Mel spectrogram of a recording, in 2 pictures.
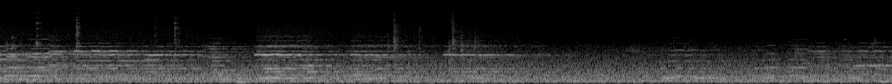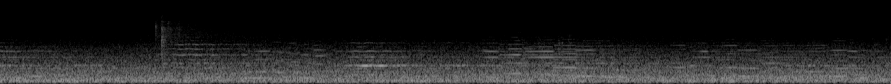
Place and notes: {"title": "Urspelt, Chateau d Urspelt - Urspelt, chateau, inner courtyard", "date": "2012-08-06 21:10:00", "description": "An einem windigen Sommerabend im Innenhof des renovierten Schlosses von Urspelt, das in ein vier Sterne Hotel und Restaurant umgebaut wurde.\nDie Klänge der windigen Abendstimmung mit klassischer Musik aus Lautsprechern im Garten des Innenhofs. Im Hintergrund ein paar Gäste an Tischen und Schritte im Kies.\nOn a windy summer evening inside the inner couryard of the renovated old manison, that nowadays is a four star hotel and restaurant. The sounds of the windy evening atmosphere with classical music coming fromspeakers inside the garden. In the background some guests at tables and steps on gravel ground.", "latitude": "50.08", "longitude": "6.05", "altitude": "477", "timezone": "Europe/Luxembourg"}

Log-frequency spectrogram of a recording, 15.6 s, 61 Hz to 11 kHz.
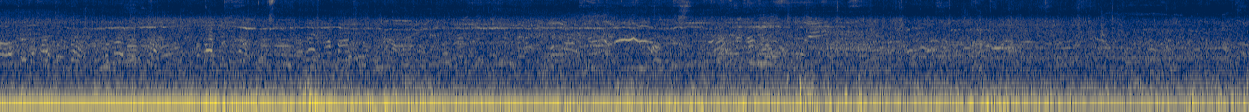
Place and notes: {"title": "Zhuwei Fish Harbor, Dayuan District, Taoyuan City - Walking in the market", "date": "2016-11-20 15:04:00", "description": "Walking in the market, Many tourists, wind", "latitude": "25.12", "longitude": "121.24", "altitude": "7", "timezone": "Asia/Taipei"}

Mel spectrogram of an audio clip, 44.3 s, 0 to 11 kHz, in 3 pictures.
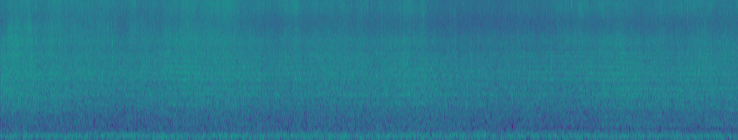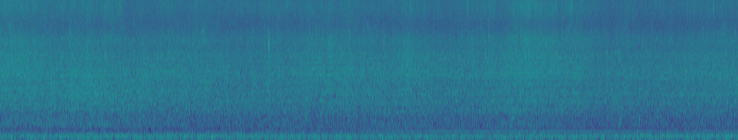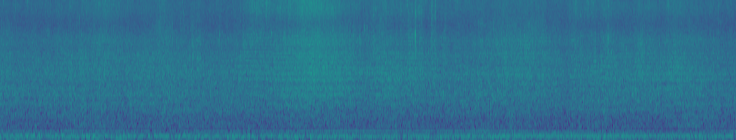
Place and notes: {"title": "菓葉觀日樓, Huxi Township - the waves", "date": "2014-10-21 12:32:00", "description": "Sound of the waves\nZoom H2n MS+XY", "latitude": "23.58", "longitude": "119.68", "altitude": "8", "timezone": "Asia/Taipei"}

